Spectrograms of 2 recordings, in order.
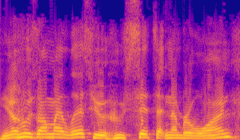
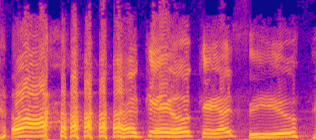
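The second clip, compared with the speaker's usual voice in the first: high, laughing okay; laughing acknowledgement; 5 semitones higher, much slower than usual. Retold or imitated. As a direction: concede it while laughing. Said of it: "both players like".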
